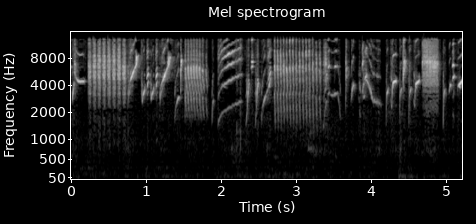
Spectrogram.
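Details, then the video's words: European goldfinch in continuous, fast song mixing bright chirps, upward-sweeping whistles and harsh buzzy nasal trills, repeated several times over a few seconds. "أحلى صوت مقنين"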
